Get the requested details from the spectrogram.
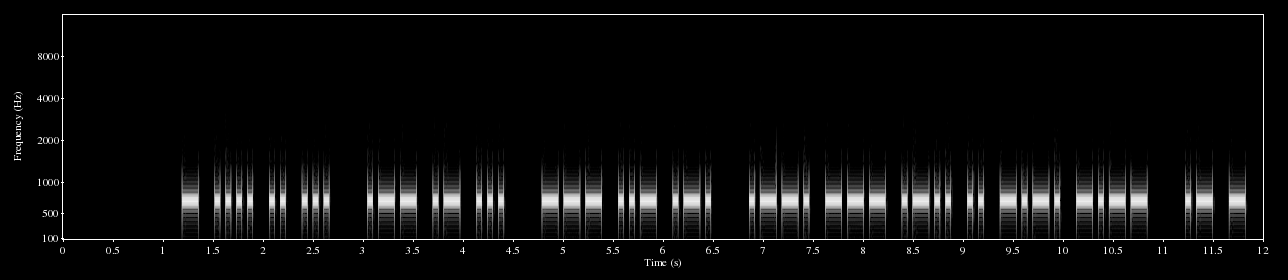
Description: Morse code, heard as a keyed tone, about 22 wpm, 700 Hz. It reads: THIS WAS OUR POLICY AT
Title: Sentences from Top 1000 Words - Review Part 5 - 22wpm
